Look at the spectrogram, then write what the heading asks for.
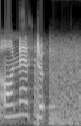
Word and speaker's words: honest: H is silent and he is honest.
